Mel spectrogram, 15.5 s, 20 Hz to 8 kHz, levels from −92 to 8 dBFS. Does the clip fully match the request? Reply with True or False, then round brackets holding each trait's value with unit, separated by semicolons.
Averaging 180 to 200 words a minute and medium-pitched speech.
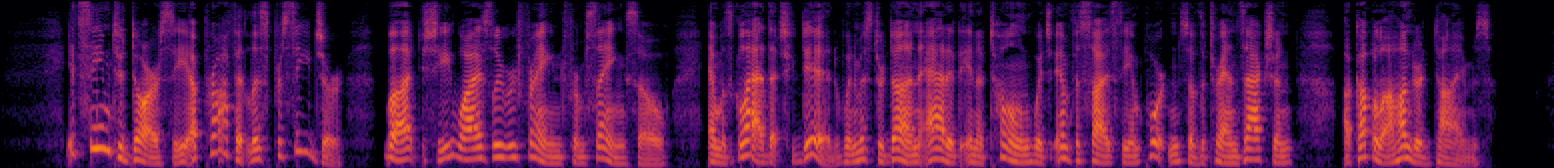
False (145 wpm; 175 Hz)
